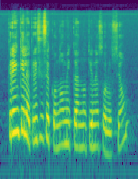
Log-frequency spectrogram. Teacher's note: esa es una pregunta y el tono final es ascendente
